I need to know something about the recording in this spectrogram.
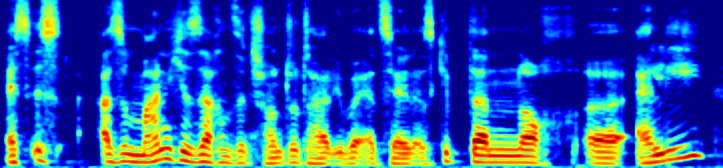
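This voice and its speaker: A man co-hosting a podcast, chatting in a dry, measured way about a TV series. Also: mid-range voice, animated, darkish tone. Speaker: podcast co-host. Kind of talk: casual chat reviewing a TV series.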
